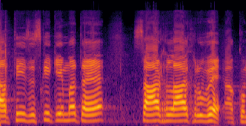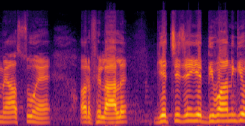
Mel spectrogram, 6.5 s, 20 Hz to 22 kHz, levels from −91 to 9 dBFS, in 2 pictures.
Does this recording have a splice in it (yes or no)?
yes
